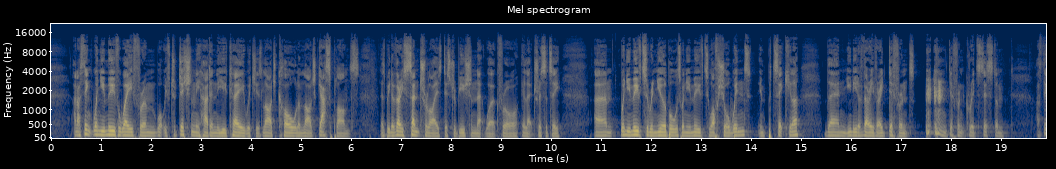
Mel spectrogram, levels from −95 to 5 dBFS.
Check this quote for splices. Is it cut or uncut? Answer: uncut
